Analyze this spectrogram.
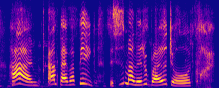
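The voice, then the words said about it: Cartoon pig character voice. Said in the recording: “I'm gonna do a Peppa Pig voice.”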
